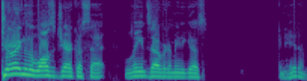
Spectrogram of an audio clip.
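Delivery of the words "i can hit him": very calm, cool, smooth, unfussed delivery. Retelling what a friend said at a show: imitating a real calm voice. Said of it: "Real calm, real smooth".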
